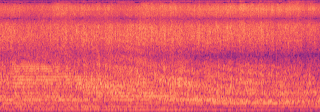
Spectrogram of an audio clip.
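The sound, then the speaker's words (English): A helicopter lifts off, turns slowly and flies away past a bridge, its rotor and engine a loud, steady roar that fills the whole clip. “Royce looks out the window as the helicopter rises off the ground, slowly turns, then flies off past a bridge.”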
